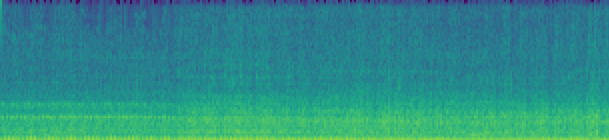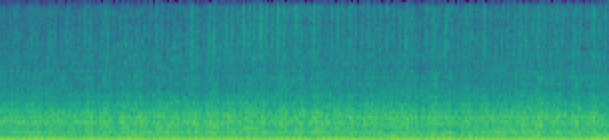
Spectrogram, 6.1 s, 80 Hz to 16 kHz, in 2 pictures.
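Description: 2017 Triumph Street Triple 765RS inline-three engine through a Scorpion Serket aftermarket exhaust, running at steady revs, with a slight change in pitch about a second in.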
